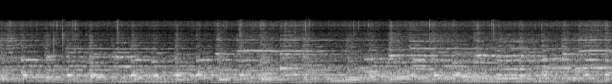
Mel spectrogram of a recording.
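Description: Music from a Soviet estrada (variety) concert long-playing record of the late 1950s to early 1960s, played on a portable suitcase record player, with long held notes.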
